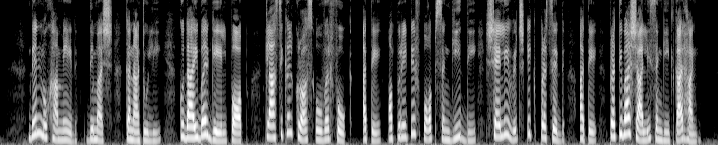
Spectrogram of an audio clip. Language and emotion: Punjabi, neutral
